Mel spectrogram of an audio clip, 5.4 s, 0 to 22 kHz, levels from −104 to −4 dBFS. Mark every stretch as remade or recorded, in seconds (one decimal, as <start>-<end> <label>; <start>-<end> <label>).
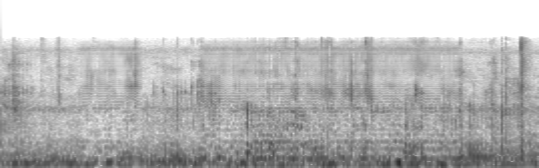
0.0-0.8 recorded; 0.8-1.4 remade; 1.4-2.0 recorded; 2.0-4.6 remade; 4.6-5.4 recorded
